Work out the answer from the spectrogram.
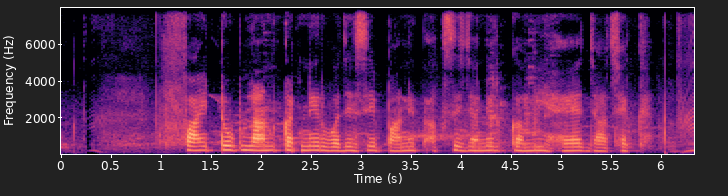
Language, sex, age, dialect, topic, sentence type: Magahi, female, 18-24, Northeastern/Surjapuri, agriculture, statement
